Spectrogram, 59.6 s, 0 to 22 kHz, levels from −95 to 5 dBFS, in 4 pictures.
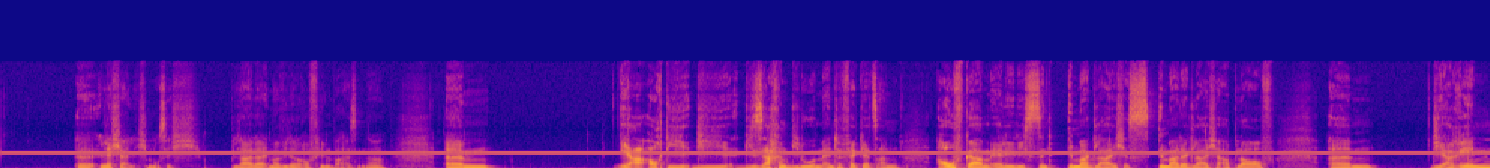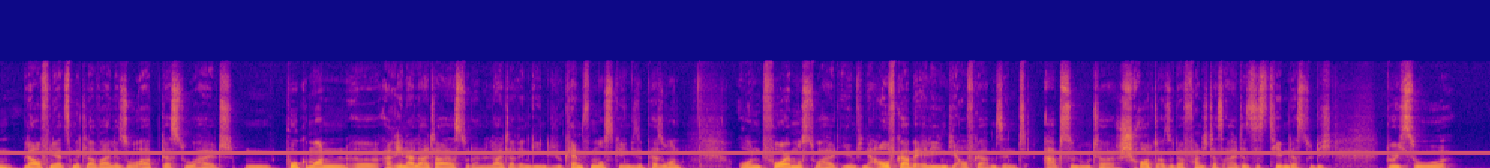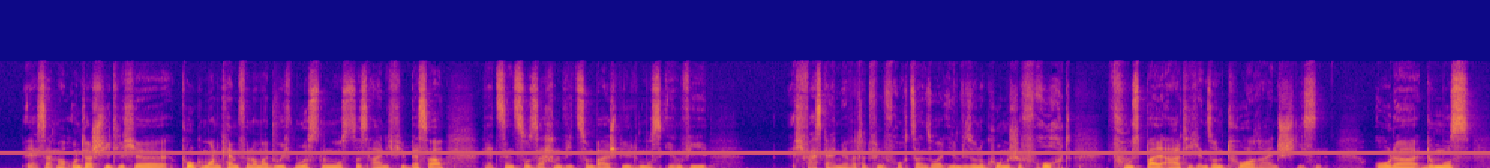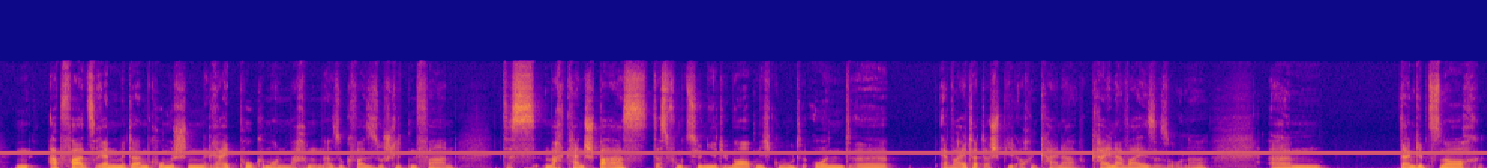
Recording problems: high-pitched whine; noticeable; throughout; 2 kHz, 15 dB below the speech

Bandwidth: 14 kHz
